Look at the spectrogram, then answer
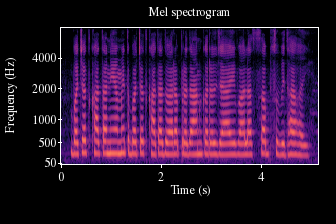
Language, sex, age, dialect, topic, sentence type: Magahi, female, 18-24, Southern, banking, statement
